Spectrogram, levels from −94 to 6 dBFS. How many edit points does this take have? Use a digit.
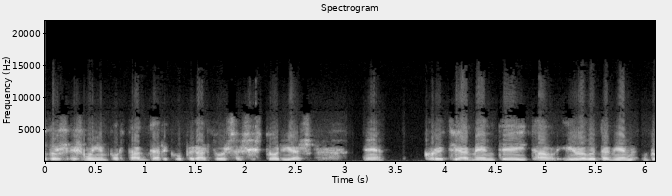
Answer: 1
